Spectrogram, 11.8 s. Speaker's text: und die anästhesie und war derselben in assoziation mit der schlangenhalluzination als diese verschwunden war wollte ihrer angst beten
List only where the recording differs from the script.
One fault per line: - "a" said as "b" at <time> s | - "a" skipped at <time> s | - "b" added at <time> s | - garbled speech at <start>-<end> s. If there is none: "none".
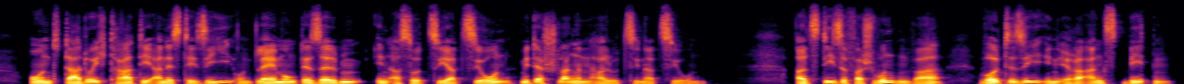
- "dadurch trat" added at 0.7 s
- "war" said as "lähmung" at 2.6 s
- "sie in" added at 10.2 s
